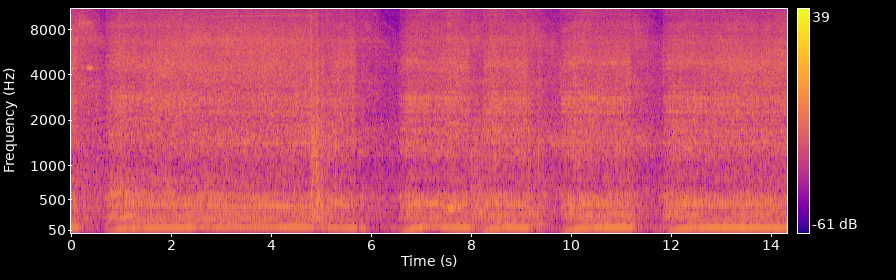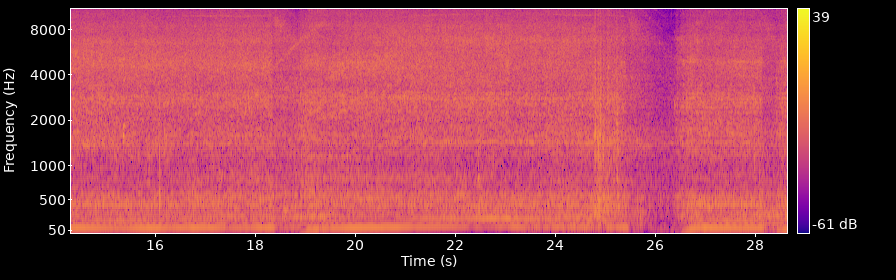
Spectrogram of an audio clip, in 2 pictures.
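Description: Heavy bus engines roar and rev loudly, dropping off and surging again.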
